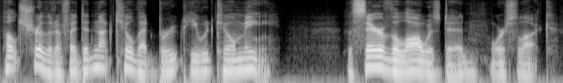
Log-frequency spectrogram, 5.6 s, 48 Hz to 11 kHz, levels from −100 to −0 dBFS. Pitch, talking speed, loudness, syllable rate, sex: 105 Hz, 255 wpm, -18 LUFS, 5.4 syllables/s, male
